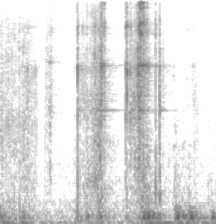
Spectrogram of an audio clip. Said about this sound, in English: Yeah, it is a screw top. I should have said that as I'm cracking it. So there's no pop.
